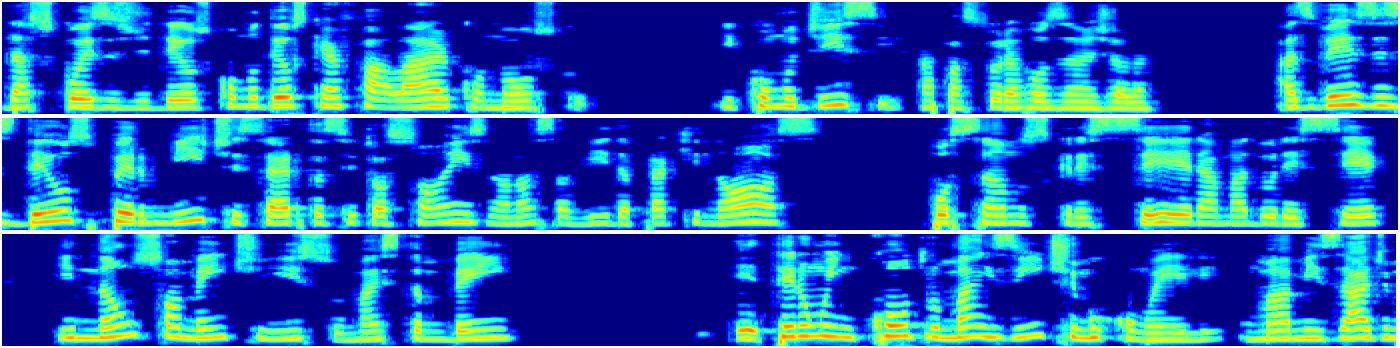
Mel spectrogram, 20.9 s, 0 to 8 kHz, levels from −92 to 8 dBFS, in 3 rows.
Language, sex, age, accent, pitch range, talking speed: Portuguese, female, 40-59, Brazilian, 205-250 Hz, 130 wpm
